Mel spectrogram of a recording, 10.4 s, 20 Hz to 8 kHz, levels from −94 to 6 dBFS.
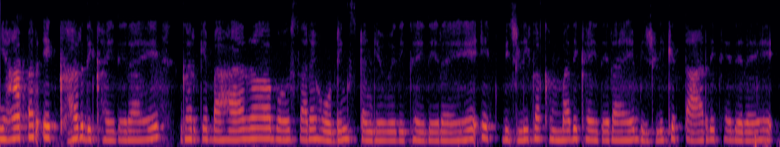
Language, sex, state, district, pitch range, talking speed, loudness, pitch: Hindi, female, Jharkhand, Sahebganj, 180-205 Hz, 205 wpm, -40 LUFS, 190 Hz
